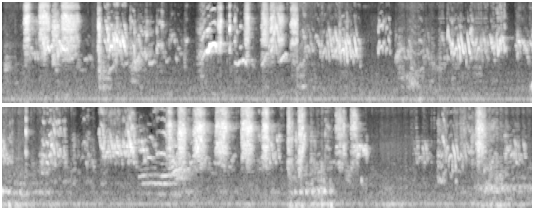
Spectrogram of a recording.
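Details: Pet budgies trading quick high chirps and raspy chatter in uneven bursts, some notes bright and squeaky, with gaps of near silence between groups.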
